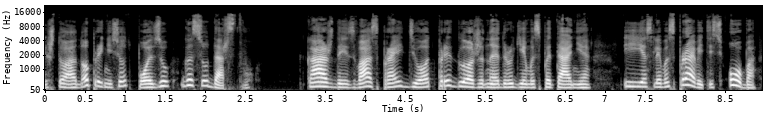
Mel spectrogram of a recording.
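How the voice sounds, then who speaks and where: A woman's voice: lowish voice, no room sound, clean studio sound. A woman voicing a cold, imperious queen in an audiobook, speaking in a commanding, clipped way.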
